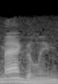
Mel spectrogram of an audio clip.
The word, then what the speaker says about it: Magdalen: It's spelled Magdalene, but it's Magdalen. They say it Magdalen.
